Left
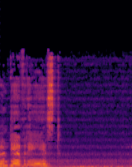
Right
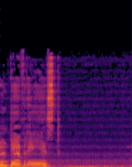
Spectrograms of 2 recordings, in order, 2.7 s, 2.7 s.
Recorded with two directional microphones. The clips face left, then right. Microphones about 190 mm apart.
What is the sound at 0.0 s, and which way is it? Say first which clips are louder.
Speech: right 5 dB; 20° right (ahead or behind).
